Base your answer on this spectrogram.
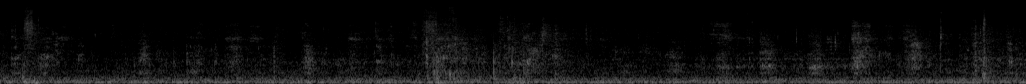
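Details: Two pet Boxer dogs play-fighting lazily on a couch after chasing each other. Steady rough panting and breathy snorts run throughout, with scuffling and soft thumps of bodies on cushions over a noisy indoor background.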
